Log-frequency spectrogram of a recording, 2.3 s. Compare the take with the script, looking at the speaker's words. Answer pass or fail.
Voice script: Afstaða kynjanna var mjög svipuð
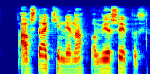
pass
